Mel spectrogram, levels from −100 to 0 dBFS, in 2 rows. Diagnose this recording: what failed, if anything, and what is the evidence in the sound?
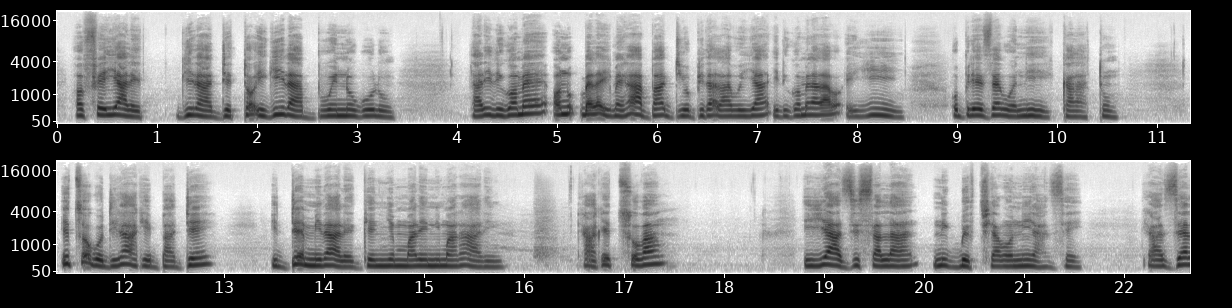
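No fault found in any stage.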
